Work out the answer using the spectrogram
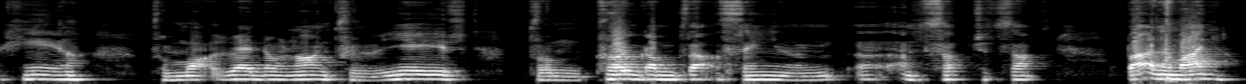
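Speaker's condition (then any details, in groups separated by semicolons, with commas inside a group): Cerebral palsy; wheelchair user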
